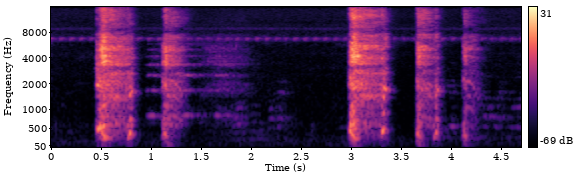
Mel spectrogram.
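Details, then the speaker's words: Cough, presented as real coughing: five short, forceful coughs from an adult in two bouts, two then three, with a brief pause between. "और start करने से पहले मुझे खासी आ रहा है तो चलिए गाइस"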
